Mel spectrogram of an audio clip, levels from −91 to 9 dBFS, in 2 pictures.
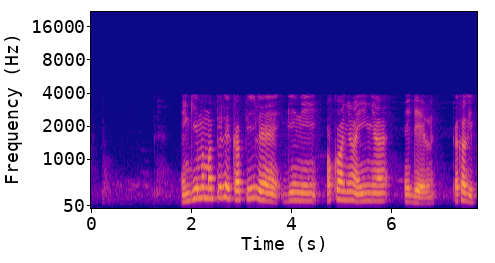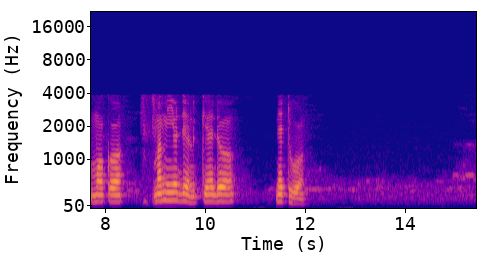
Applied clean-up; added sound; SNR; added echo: none; none; none; none.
